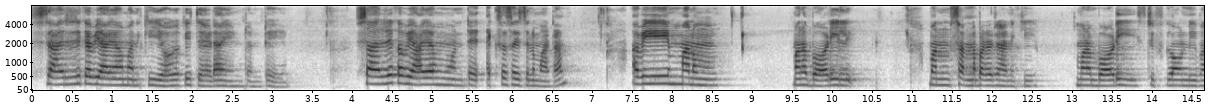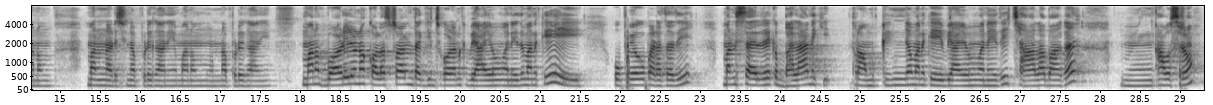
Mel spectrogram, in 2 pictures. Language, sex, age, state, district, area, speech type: Telugu, female, 18-30, Andhra Pradesh, Palnadu, rural, spontaneous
